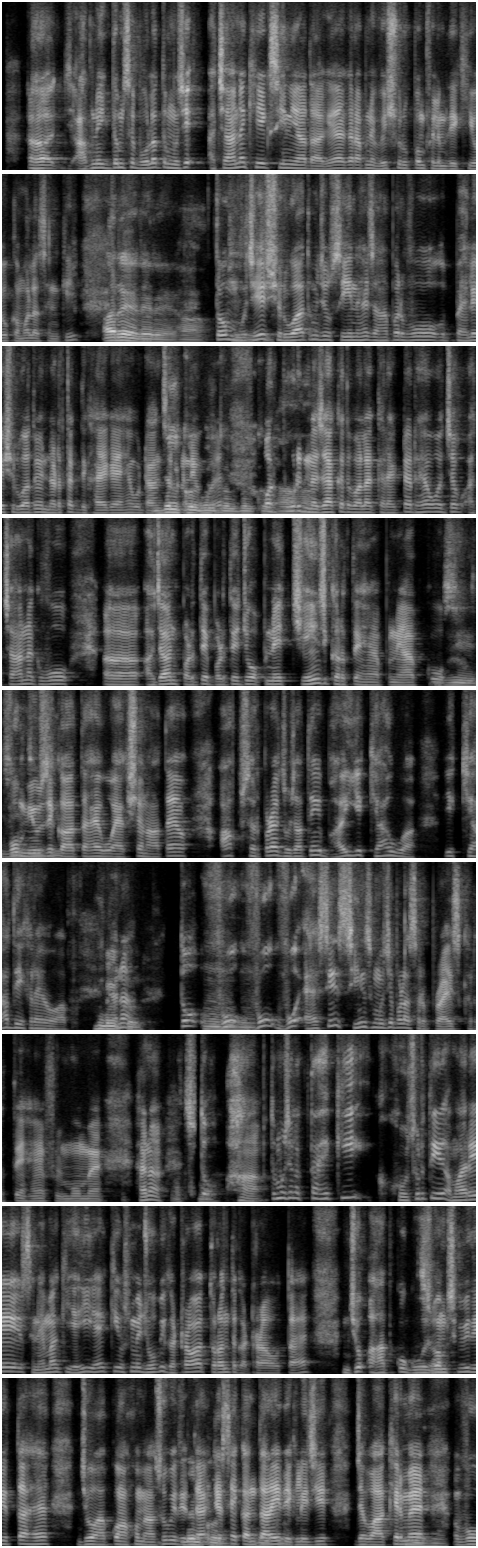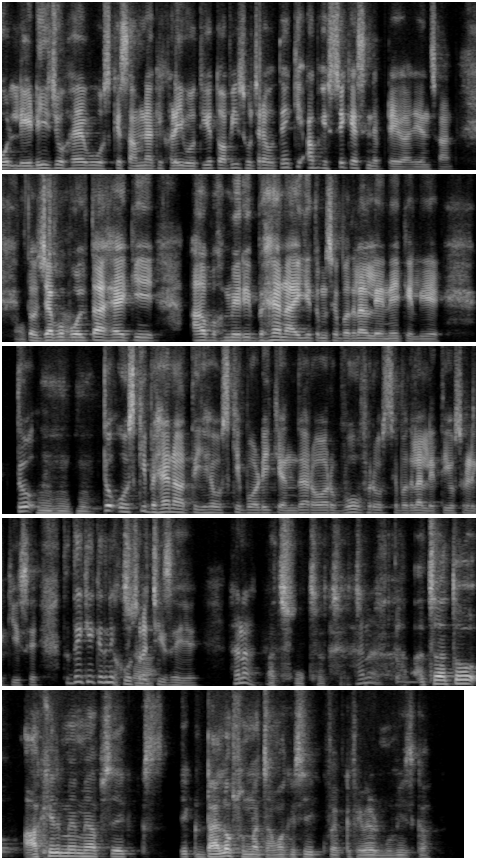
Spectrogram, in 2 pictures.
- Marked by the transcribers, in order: in English: "सीन"; in English: "सीन"; in English: "डान्सर"; in English: "कैरेक्टर"; in English: "चेंज"; in English: "म्यूजिक"; in English: "एक्शन"; in English: "सरप्राइज़"; in English: "सीन्स"; in English: "सरप्राइज़"; in English: "गूजबम्पस"; in English: "लेडी"; other background noise; in English: "बॉडी"; in English: "डायलॉग"; in English: "फ़े फ़ेवरेट मूवीज़"
- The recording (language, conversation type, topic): Hindi, podcast, आपकी सबसे पसंदीदा फिल्म कौन-सी है, और आपको वह क्यों पसंद है?
- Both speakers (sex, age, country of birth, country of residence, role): male, 20-24, India, India, host; male, 25-29, India, India, guest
